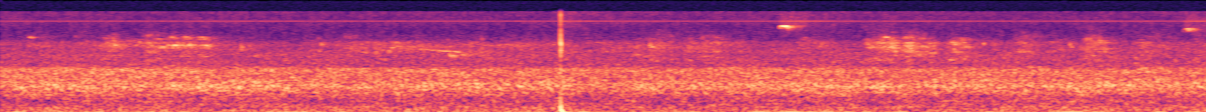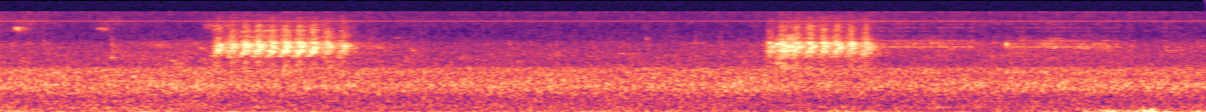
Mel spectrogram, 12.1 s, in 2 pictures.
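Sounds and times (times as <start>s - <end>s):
low wind rumble: 0.0s - 12.0s
faint high bird chirps: 6.9s - 7.9s, 9.8s - 11.4s.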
